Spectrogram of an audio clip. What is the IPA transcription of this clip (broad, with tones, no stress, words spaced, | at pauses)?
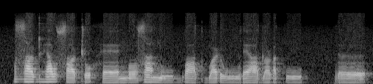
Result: zˤɛ˦ ɖʱɛ˦wsˤəː˨ʈɾo˦˨ hɛː˨ŋu˨zˤɛ˦nuː˨ boː˦˨tˤbɛ˦ɽuː˨ ɾɛː˦dˤu˦ɽə˨ku˦ | ɾəː˨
